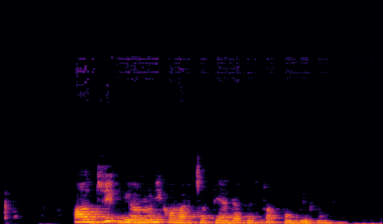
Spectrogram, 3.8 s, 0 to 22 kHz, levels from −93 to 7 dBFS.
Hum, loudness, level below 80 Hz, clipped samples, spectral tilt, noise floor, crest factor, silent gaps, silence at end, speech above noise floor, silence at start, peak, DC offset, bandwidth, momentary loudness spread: none; -18 LUFS; -52 dBFS; under 0.1%; -10.5 dB/octave; -70 dBFS; 18 dB; none; 0 s; 52 dB; 0.75 s; -2 dBFS; under 0.1%; 5.6 kHz; 11 LU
